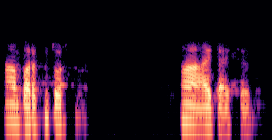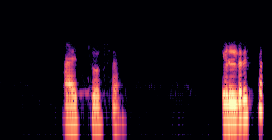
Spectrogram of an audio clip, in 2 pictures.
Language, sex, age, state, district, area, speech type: Kannada, male, 30-45, Karnataka, Belgaum, rural, conversation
